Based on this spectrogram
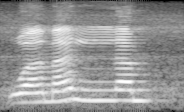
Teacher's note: فالنون الساكنة إذا جاء بعدها حرف اللام تدغم فيه، فيصير هذا الحرف أي حرف اللام حرفا مشددا، وتذهب الغنة بالكلية، فلا يصير للغنة أثر أبدا. · Term: إدغام بغير غنة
